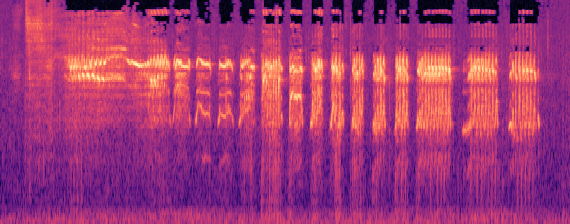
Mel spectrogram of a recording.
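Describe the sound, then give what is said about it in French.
Thrush calls ring out in a fast, steady run of about fifteen high, bright chirping notes, clear, with no talking over them. “Non, c'est des grives.”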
